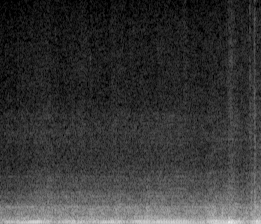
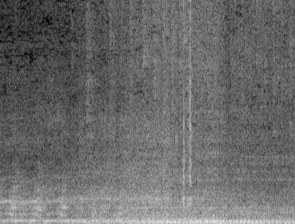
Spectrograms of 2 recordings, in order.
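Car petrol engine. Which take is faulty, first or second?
first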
